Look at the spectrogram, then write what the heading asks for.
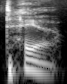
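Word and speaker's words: tío: Well, Tio is uncle. Tio is uncle. I don't think we're saying it right, though. I think it's I think it's Teo.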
